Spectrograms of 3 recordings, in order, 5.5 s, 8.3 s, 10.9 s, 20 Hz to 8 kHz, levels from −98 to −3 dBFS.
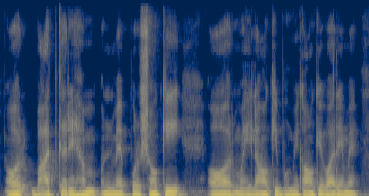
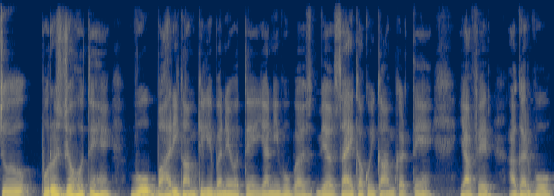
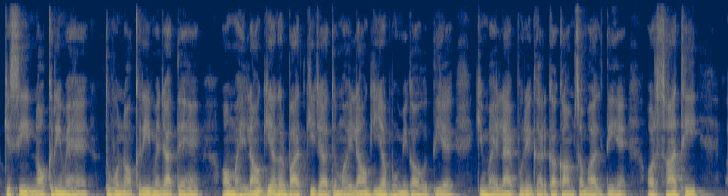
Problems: none marked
